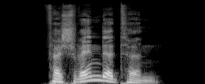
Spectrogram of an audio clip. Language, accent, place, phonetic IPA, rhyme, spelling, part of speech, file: German, Germany, Berlin, [fɛɐ̯ˈʃvɛndətn̩], -ɛndətn̩, verschwendeten, adjective / verb, De-verschwendeten.ogg
- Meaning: inflection of verschwenden: 1. first/third-person plural preterite 2. first/third-person plural subjunctive II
